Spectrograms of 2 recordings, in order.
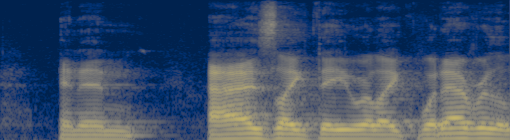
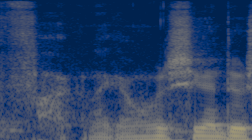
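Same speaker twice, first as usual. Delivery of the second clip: hushed, breathless worry to oneself; soft worried whisper; whispered dread; 4 semitones lower, 13 dB quieter than usual. Retold or imitated. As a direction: whisper the fear under your breath. Inner dread in the car.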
